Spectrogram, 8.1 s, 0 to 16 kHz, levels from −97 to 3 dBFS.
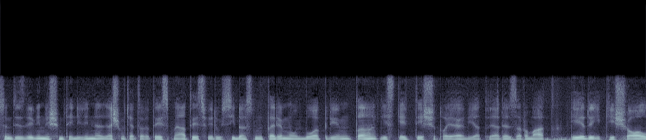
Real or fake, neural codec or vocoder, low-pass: fake; codec, 16 kHz, 1 kbps, FunCodec, trained on LibriTTS, 50 frames a second; 7.2 kHz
